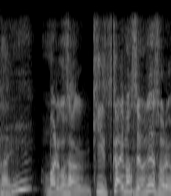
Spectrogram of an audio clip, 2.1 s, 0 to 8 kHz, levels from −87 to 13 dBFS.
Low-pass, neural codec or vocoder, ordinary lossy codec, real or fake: 7.2 kHz; none; none; real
